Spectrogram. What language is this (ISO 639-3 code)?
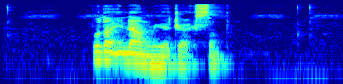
tur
